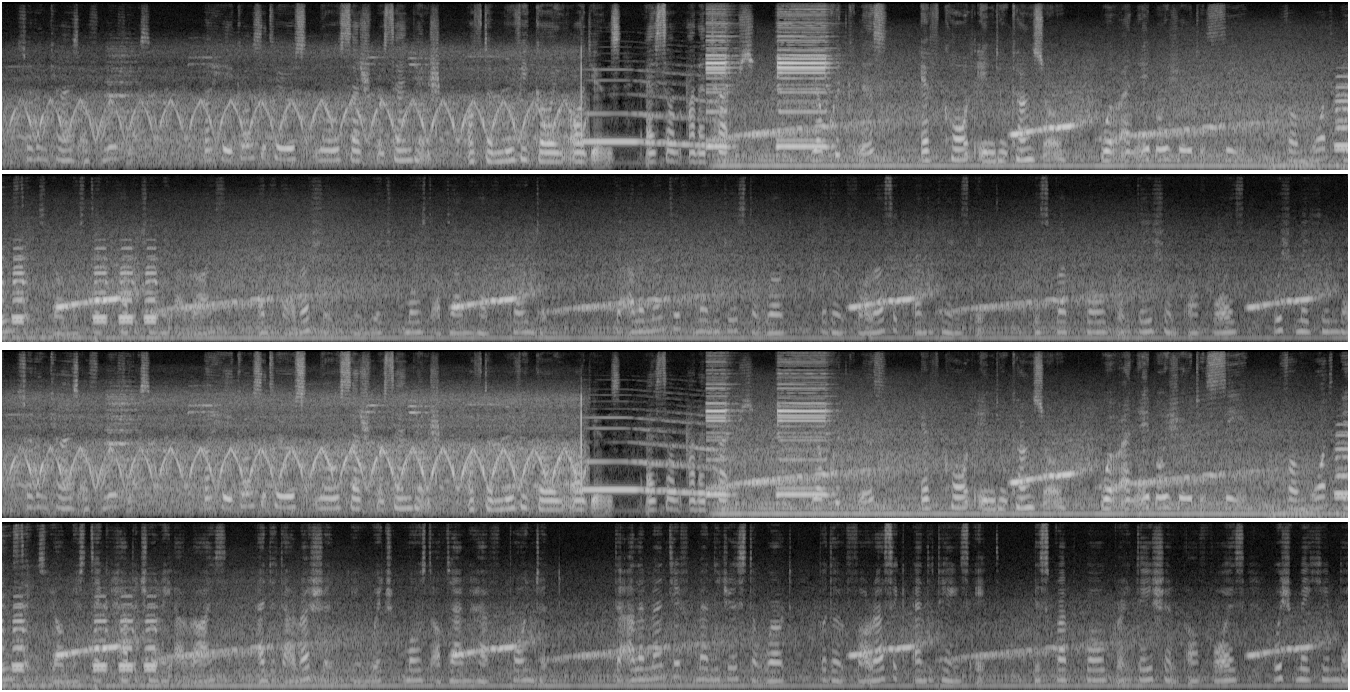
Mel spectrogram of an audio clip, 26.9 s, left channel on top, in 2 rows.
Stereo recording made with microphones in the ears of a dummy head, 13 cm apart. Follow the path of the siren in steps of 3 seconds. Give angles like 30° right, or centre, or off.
60° right, 40° right, 20° right, 10° left, 30° left, 40° left, 50° left, 60° left, 60° left.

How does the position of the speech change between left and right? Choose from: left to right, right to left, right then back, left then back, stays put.
left then back.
